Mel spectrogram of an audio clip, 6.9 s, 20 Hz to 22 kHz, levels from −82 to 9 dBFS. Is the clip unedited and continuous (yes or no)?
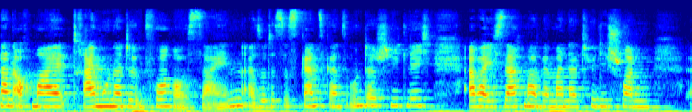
yes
